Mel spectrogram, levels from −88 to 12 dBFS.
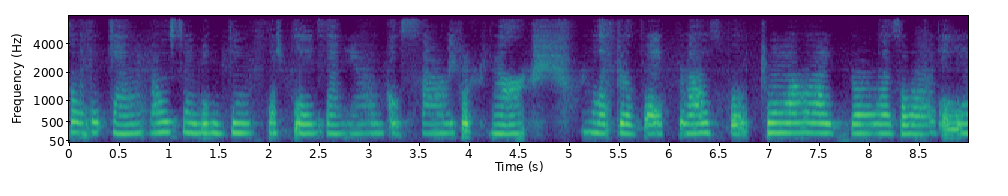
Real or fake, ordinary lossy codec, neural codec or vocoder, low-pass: fake; none; codec, 44.1 kHz, 0.9 kbps, DAC; 7.2 kHz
